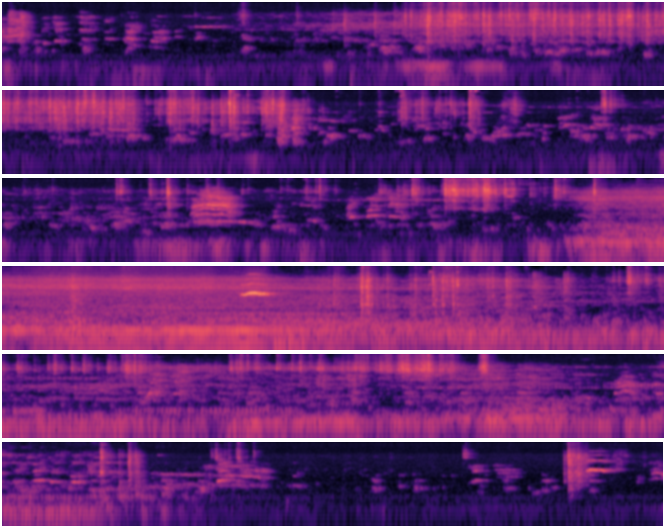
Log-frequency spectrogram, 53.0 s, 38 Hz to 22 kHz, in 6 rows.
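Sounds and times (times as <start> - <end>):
vehicle engine running: 4.7 - 12.8, 25.2 - 45.7
plastic packaging crinkling: 4.8 - 13.2, 14.0 - 15.7, 30.6 - 41.8
rustles and clicks: 4.9 - 13.2, 14.0 - 15.8, 29.8 - 41.9.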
